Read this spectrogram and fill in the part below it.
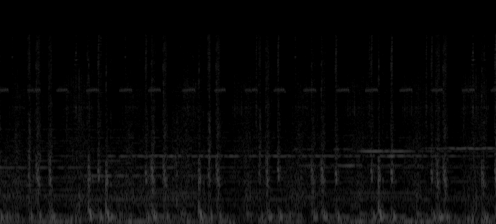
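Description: Horse hooves clip-clop steadily in the video game Oblivion, an even, fairly quiet run of hoofbeats over the game's soft ambient backdrop with no talking.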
